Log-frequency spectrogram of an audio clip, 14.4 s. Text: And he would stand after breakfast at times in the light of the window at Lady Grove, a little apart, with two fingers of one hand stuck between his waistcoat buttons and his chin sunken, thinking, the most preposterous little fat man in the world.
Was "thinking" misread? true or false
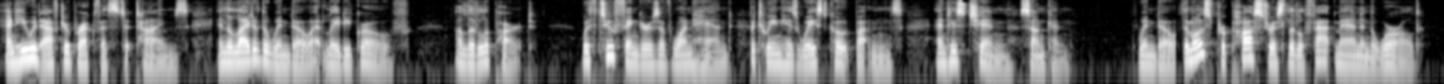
true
